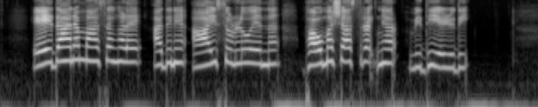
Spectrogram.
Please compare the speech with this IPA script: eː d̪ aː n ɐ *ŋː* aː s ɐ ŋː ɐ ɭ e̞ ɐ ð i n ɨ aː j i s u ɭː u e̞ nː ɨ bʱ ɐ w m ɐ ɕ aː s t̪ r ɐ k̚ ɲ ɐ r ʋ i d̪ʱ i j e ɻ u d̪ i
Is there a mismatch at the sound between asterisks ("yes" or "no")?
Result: yes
